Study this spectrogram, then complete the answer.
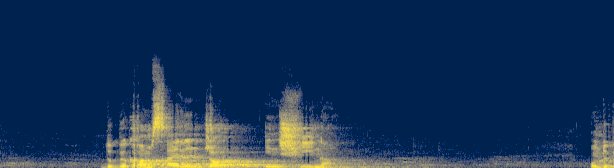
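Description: A man recites in a slow, melodic voice with echo.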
